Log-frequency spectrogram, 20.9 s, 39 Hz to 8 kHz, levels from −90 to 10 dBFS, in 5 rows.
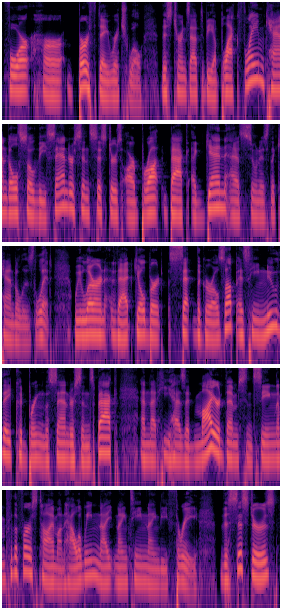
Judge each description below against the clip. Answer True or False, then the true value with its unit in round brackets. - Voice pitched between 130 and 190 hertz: True (140 Hz)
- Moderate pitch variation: True (3.4 semitones)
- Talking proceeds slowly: False (185 wpm)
